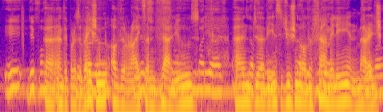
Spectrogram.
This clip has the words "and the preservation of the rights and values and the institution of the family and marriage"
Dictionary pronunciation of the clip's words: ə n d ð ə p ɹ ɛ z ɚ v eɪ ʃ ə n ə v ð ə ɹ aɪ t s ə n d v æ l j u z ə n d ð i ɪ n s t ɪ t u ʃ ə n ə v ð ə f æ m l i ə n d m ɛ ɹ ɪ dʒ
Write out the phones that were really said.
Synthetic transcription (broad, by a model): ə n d ð ə p ɹ ɛ z ɚ v eɪ ʃ ə n ə v ð ə ɹ aɪ t s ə n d v æ l j u z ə n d ð i ɪ n s t ɪ t u ʃ ə n ə v ð ə f æ m l i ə n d m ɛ ɹ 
